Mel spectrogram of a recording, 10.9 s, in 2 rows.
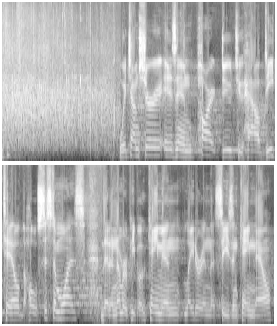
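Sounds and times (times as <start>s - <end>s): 
crowd clapping: 0.0s - 2.6s
speech: 2.4s - 10.8s.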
